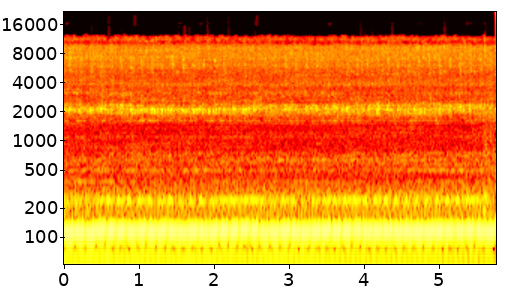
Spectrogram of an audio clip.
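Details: Mustang after an overheating fix, timing pulled back about 3 degrees to 10 because of hard starting, expected to sit near a 175° thermostat: deep, smooth, even idle with no ticks, knocks or hunting. Normal idle.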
